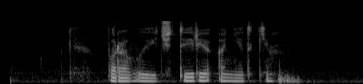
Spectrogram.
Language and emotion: Russian, neutral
